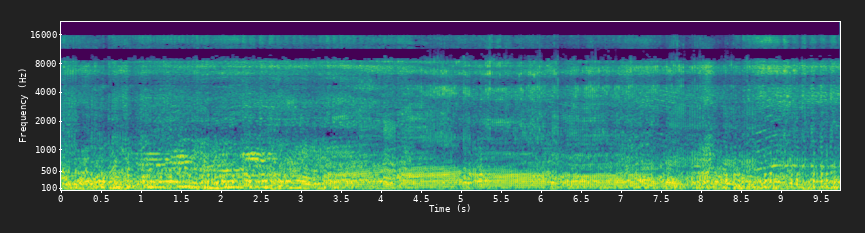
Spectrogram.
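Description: A drag racing motorcycle engine runs.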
